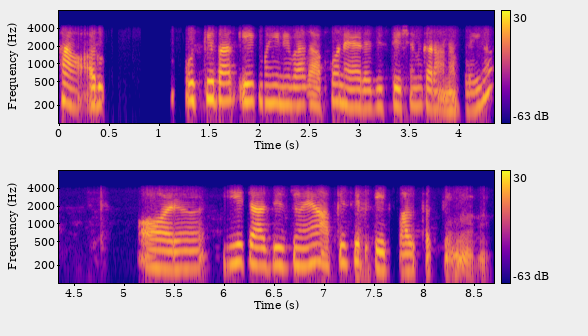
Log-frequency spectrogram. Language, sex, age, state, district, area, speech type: Urdu, female, 30-45, Delhi, Central Delhi, urban, conversation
